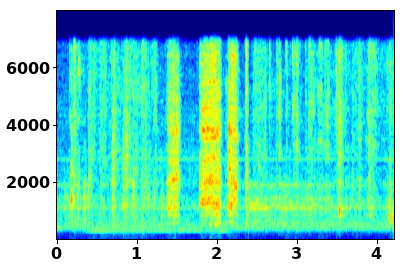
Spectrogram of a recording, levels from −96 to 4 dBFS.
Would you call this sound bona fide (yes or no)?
yes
